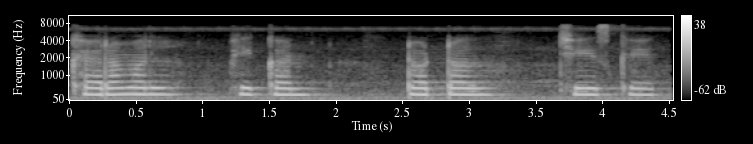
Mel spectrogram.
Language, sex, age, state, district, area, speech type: Punjabi, female, 18-30, Punjab, Fazilka, rural, spontaneous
